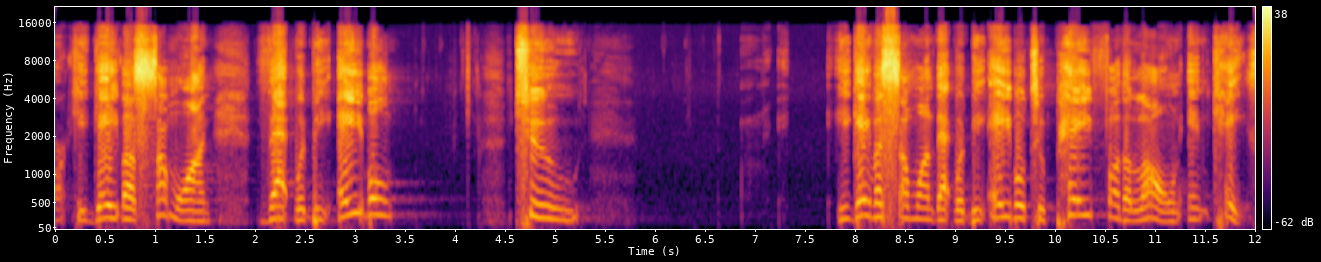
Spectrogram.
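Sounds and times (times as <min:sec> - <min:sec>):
woman speaking: 0:00.0 - 0:03.6, 0:04.6 - 0:05.3, 0:07.8 - 0:12.0.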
